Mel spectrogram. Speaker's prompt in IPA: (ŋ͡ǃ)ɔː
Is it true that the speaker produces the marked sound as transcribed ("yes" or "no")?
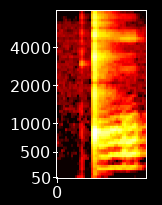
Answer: yes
